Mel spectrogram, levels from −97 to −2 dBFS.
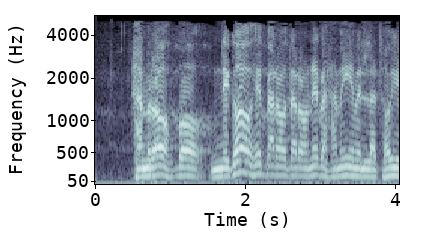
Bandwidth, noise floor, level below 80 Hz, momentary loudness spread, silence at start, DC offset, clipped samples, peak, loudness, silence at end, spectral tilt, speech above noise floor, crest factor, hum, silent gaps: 5.2 kHz; -40 dBFS; -44 dBFS; 5 LU; 0.45 s; 1%; under 0.1%; -2 dBFS; -16 LUFS; 0 s; -8 dB/octave; 24 dB; 14 dB; none; none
